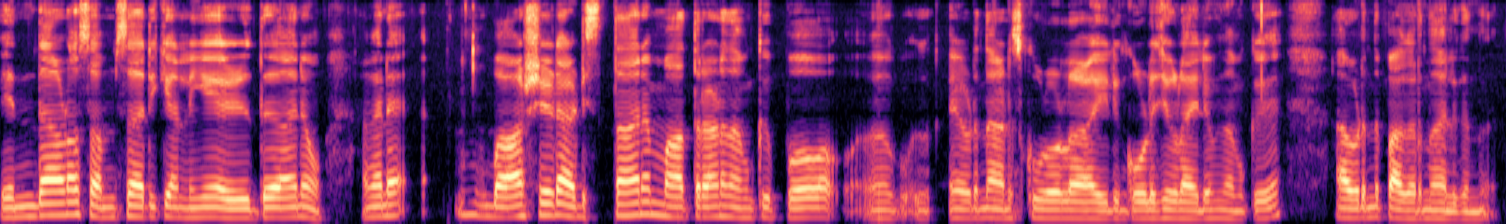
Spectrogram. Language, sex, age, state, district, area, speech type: Malayalam, male, 45-60, Kerala, Palakkad, rural, spontaneous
